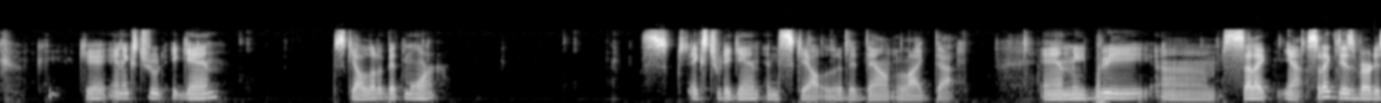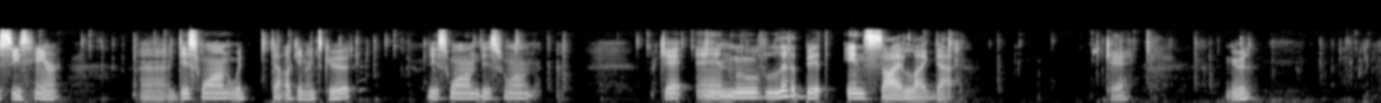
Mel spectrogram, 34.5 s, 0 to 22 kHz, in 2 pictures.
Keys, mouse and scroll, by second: 2.6 e, 4.4-6.3 drag, 4.8 s, 8.6-13.8 drag, 9.1 e, 11.0 s, 12.4-14.2 middle drag, 14.6-16.8 middle drag, 16.8 a, 17.4-22.2 right drag, 20.5 z, 20.8 c, 22.2-23.3 middle drag, 22.4 z, 22.6 z, 22.8 z, 23.3-24.7 right drag, 23.8 z, 24.7 middle click, 25.9 middle click, 26.5 right click, 26.8 middle click, 27.3 z, 28.8-29.8 drag, 31.0-32.5 drag, 31.8 Tab, 32.1 ctrl+s, 33.6 KP_1, 34.3 middle click.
